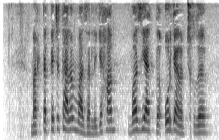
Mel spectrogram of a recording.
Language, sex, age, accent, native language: Uzbek, male, 12-17, Farg'ona, Uzbek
